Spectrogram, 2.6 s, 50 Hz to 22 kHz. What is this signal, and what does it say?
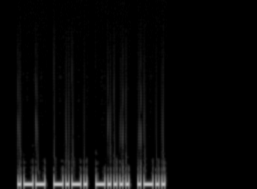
Morse code, heard as a keyed tone, about 40 wpm, 700 Hz. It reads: WC6L
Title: USA Call Signs 40wpm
